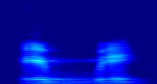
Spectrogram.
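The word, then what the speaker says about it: eme: M is pronounced as Emme.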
